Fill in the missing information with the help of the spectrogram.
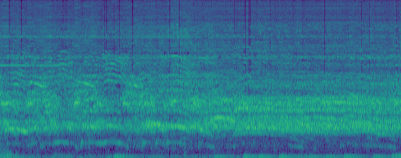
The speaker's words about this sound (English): My goodness, my Lord, this is fantastic news, y'all. Can you hear the difference when people are screaming, when they're shouting? It's like the walls of Jericho.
